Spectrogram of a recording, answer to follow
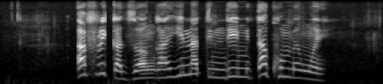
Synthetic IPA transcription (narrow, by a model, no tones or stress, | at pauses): afrikʼad͡zɔŋɡajinatindimitʼakʰumɛŋwɛ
